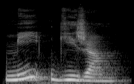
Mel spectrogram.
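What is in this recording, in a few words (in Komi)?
"ми гижам", Komi, female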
